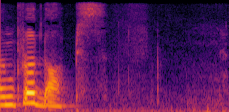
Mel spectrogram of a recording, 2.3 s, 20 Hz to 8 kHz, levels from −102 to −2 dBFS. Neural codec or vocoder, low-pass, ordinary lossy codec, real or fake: none; 7.2 kHz; none; real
